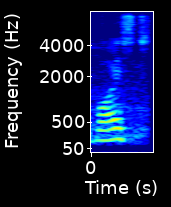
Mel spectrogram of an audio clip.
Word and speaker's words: voiced: practiced learning about the voiced sounds and the voiceless sounds. How do you pronounce V-O-I-C-E-D? We had the T sound at the end.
